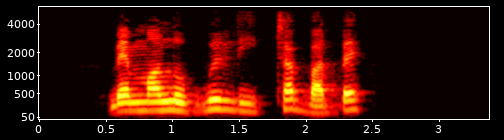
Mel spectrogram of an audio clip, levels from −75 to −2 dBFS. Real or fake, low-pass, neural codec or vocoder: fake; 5.4 kHz; codec, 16 kHz, 0.5 kbps, X-Codec, WavLM features, trained on Multilingual LibriSpeech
